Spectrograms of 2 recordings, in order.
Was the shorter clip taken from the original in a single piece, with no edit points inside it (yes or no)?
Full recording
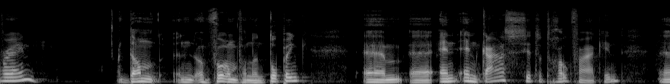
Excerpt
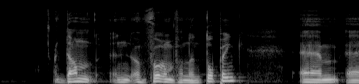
yes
